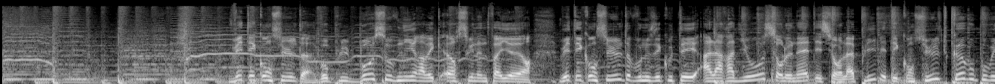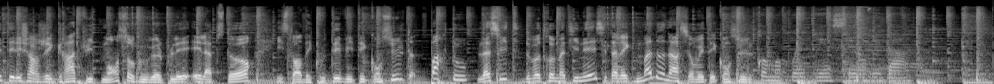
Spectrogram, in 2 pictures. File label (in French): adulte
